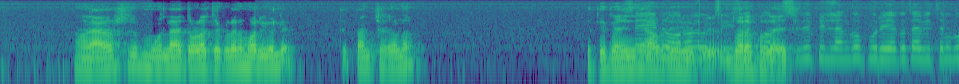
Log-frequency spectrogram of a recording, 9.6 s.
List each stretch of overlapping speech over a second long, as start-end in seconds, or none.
6.3-8.1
